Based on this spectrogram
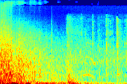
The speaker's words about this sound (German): Hey, verdammt guter Schuss!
